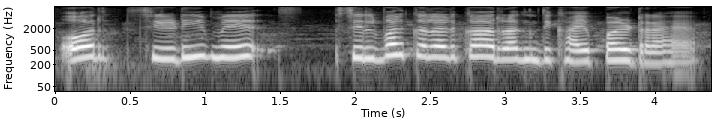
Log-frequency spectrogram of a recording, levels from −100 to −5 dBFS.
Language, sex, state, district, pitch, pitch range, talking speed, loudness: Hindi, female, Punjab, Fazilka, 320 Hz, 280-340 Hz, 150 wpm, -17 LUFS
